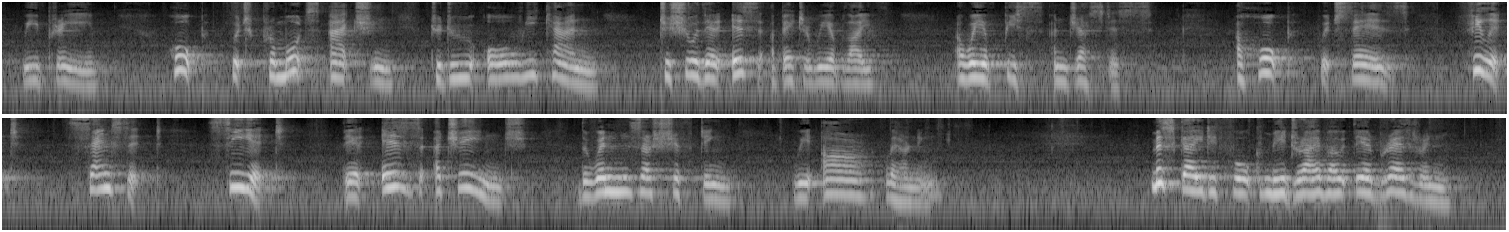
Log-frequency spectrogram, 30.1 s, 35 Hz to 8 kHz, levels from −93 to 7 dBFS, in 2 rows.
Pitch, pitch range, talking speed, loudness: 200 Hz, 165-230 Hz, 110 wpm, -24 LUFS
